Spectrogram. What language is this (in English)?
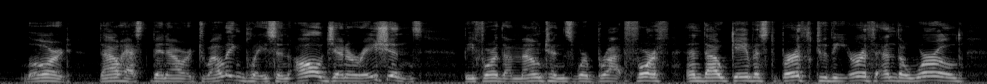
English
